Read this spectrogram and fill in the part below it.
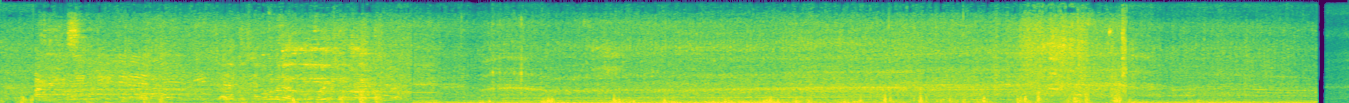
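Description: A car travels along a road with a steady engine and tyre rumble and wind buffeting the microphone, while people talk over the constant drive noise.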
